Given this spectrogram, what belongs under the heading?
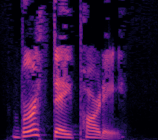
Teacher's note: Notice that the normal stress for a compound noun falls on the first element of the compound.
